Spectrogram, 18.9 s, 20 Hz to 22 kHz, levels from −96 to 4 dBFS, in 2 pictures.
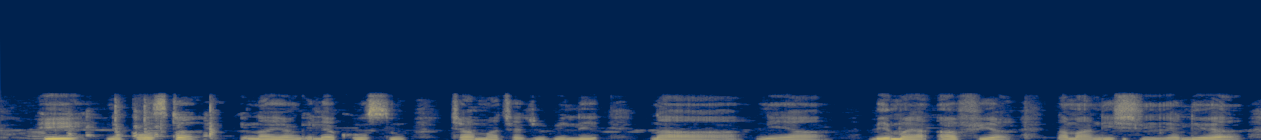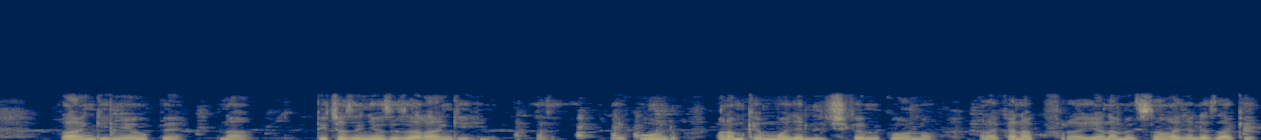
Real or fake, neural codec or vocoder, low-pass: real; none; 7.2 kHz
